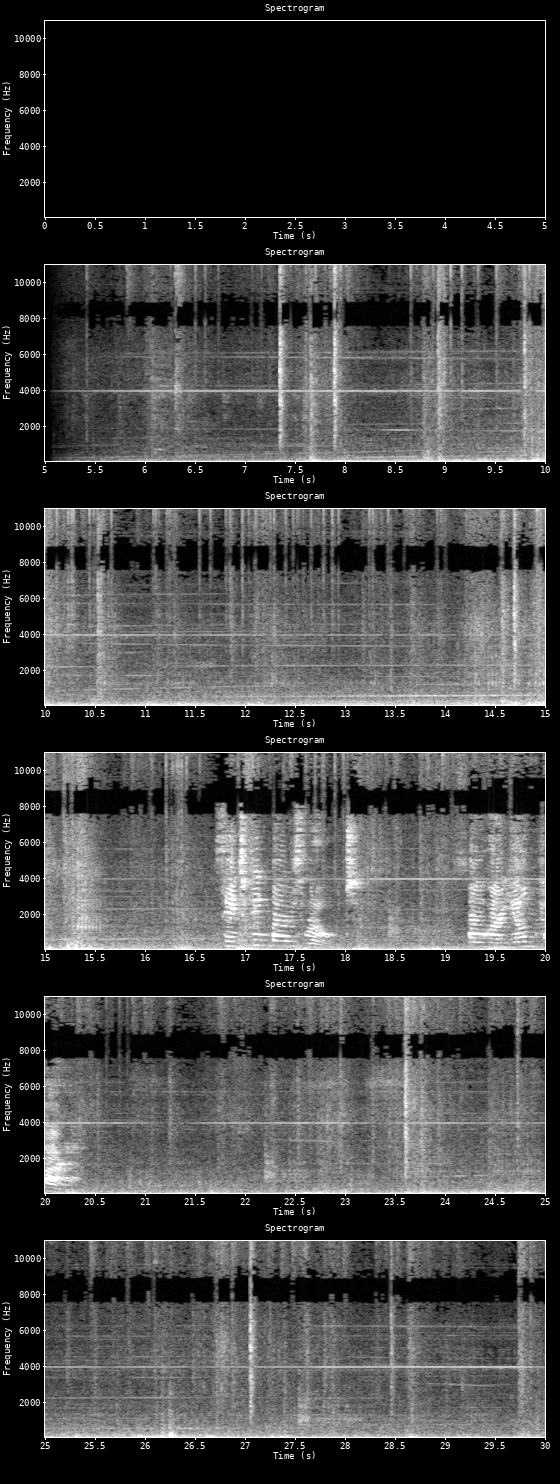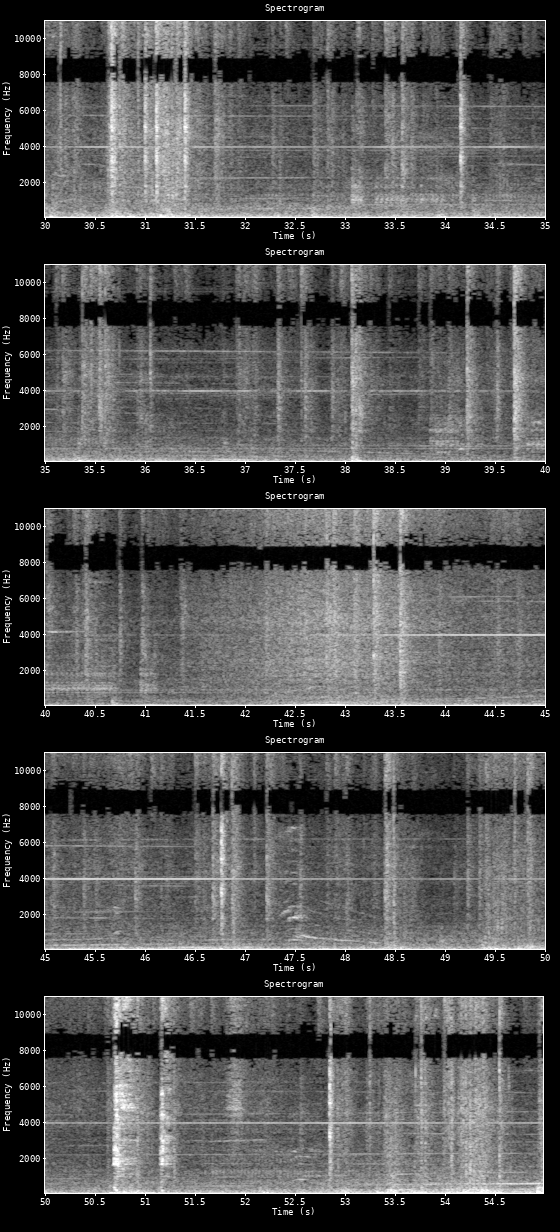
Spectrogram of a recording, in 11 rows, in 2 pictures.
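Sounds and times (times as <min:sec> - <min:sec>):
bus cabin low rumble: 0:05.1 - 0:54.9
knocks and rattles from bus body: 0:07.1 - 0:54.9.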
